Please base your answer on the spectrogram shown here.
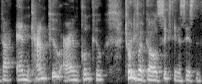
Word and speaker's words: Nkunku: If not, Konaku, I think how you pronounce his name like that, Nkunku, 35 goals, 16 assists, and 51 appearances.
